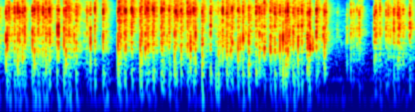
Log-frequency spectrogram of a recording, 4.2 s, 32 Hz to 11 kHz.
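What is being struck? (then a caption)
Small clear plastic box with latch. A small, hollow clear plastic storage box with a latch, partly filled with a pen and labels, is tapped and scratched with long nails. Quick, dense clicky taps and scratchy rasps run almost without pause, with a light hollow plastic tone around 855 Hz. Each tap dies away almost instantly, and there is a brief quieter stretch just before the end.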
